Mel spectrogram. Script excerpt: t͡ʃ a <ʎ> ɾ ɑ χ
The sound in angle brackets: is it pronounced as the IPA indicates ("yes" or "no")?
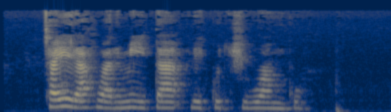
no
